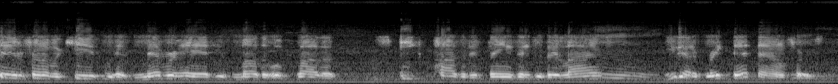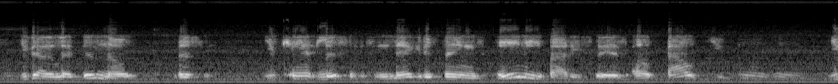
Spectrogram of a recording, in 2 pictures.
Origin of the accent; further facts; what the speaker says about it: Tennessee, United States; And so why am I being called away from this destination city to my hometown, which is struggling to regain the pre April 4th, 1968 event that changed the trajectory of the city.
